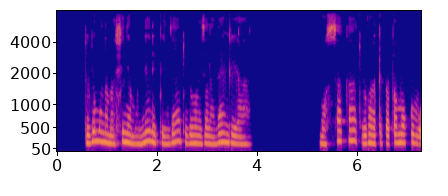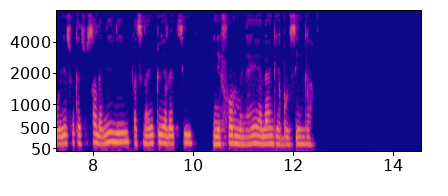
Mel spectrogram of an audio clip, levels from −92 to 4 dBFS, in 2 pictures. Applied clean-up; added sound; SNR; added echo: neural mask model Resemble Enhance denoiser.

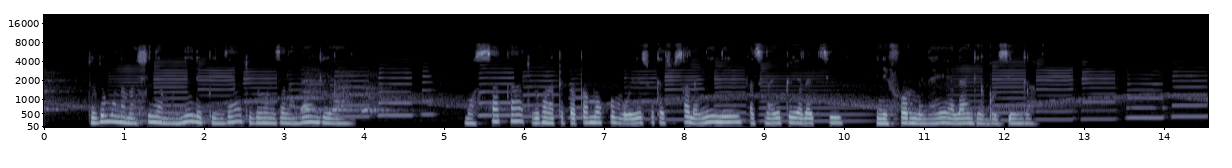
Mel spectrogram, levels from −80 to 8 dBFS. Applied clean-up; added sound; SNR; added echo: none; Wind instrument, woodwind instrument + Bark / Motor vehicle (road) / Siren; 16 dB; none.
